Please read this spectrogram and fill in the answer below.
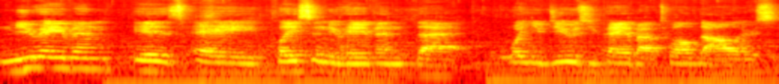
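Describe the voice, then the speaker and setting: Noticeable background noise runs under a voice with ordinary pitch variation. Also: man. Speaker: vlogger. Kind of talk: casual vlog chat. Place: home room. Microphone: camera far.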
